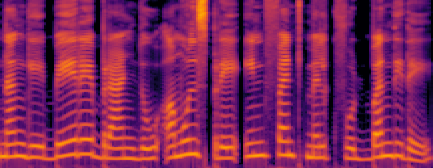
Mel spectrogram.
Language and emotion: Kannada, neutral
